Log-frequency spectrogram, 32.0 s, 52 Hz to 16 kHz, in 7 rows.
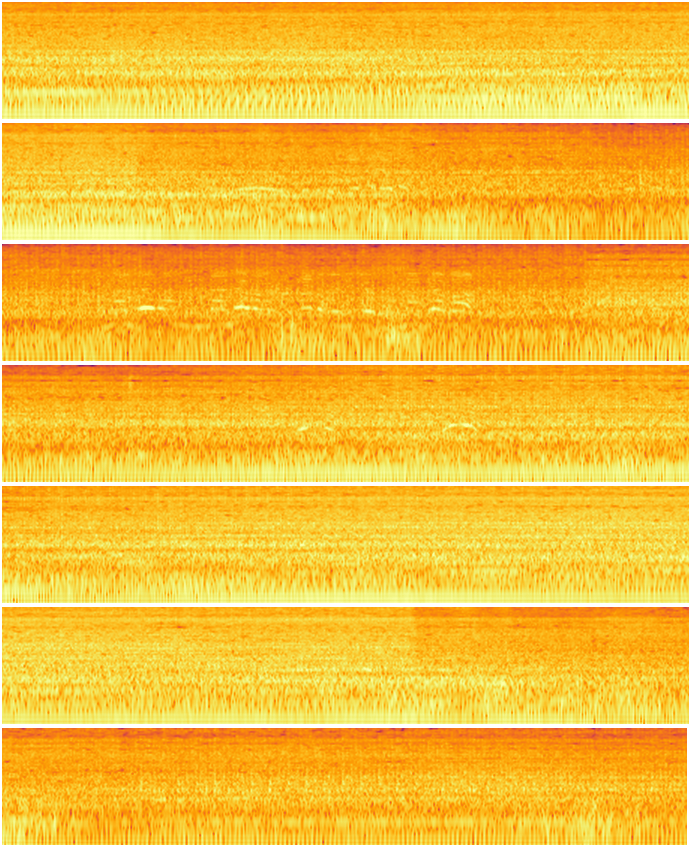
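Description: Diesel engines of an HMT 5911 tractor and a JCB 3DX backhoe running under load, revving as they strain to free a sugarcane-laden trailer bogged in mud. The engine note shifts up and down and drops off about eight seconds in, then picks up again a few seconds later.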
